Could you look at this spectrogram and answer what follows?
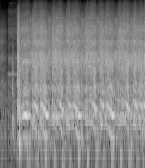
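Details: Car that has sat outside about two years, cranking: rapid, steady starter churn for about three seconds with occasional firing pulses, never catching; owner believes starting fluid would fire it. Cause not confirmed.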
